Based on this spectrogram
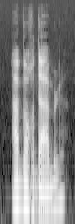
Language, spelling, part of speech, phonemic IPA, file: French, abordable, adjective, /a.bɔʁ.dabl/, Fr-abordable.ogg
- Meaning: 1. not overly costly; affordable 2. approachable 3. accessible 4. of a boat: easy to attack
